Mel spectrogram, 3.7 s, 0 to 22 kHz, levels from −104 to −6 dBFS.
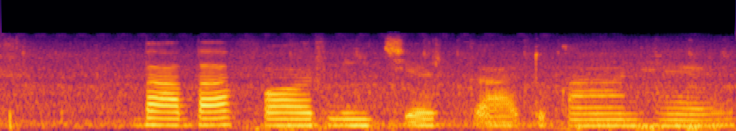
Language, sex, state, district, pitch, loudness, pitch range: Hindi, female, Bihar, Kaimur, 190 Hz, -17 LUFS, 180-195 Hz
